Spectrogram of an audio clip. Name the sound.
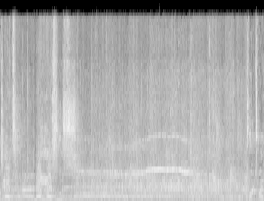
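congregation ululating, clapping, shouting and whistling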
